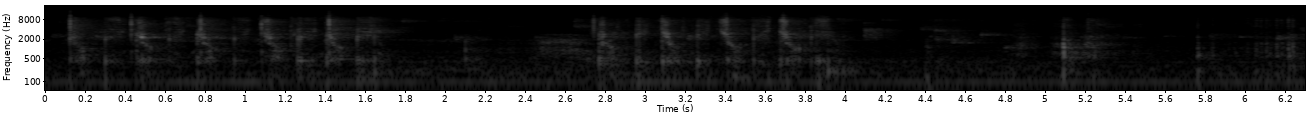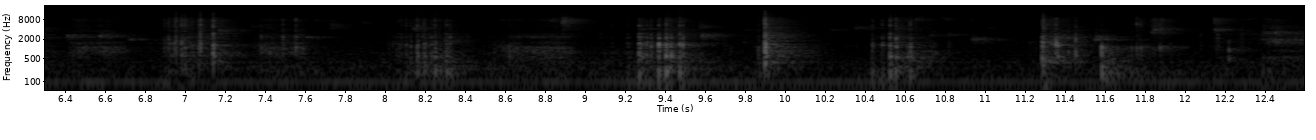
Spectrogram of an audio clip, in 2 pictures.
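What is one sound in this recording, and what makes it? Scissors snip through a foil wrapper.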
